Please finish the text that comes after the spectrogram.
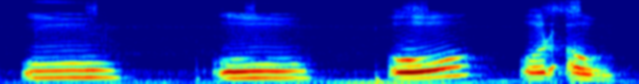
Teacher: चार ऐसे स्वर हैं जिनके उच्चारण के समय हमारी ओष्ठ की आकृति गोल हो जाती है। · उच्चारण के समय ओष्ठ गोल हो जाते हैं। यानी कि इसके उच्चारण के समय हमारे ओष्ठ की आकृति गोल हो जाती है। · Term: वृत्ताकार या गोलाकार स्वर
